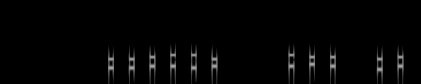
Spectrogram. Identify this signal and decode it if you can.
DTMF, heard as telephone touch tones, dialled by machine, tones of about 50 ms. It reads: 448967 908 18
